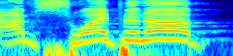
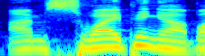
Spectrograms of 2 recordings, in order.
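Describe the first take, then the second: First: Higher, louder and slower, eager to sign up; hooked and thrilled to swipe up. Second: Said in the usual way. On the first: Retold or imitated. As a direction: sell the excitement of swiping up. Woman's retold line, eager retake.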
